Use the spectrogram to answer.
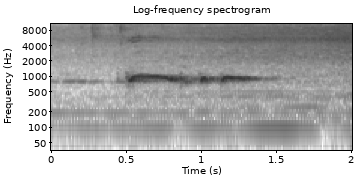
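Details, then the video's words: Local wild-type zebra dove, its song dubbed kuntilanak, giving one short rolling coo phrase of warbled, slightly wavering notes lasting about a second, over a steady low hum. "Perkutut kuntilanak"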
